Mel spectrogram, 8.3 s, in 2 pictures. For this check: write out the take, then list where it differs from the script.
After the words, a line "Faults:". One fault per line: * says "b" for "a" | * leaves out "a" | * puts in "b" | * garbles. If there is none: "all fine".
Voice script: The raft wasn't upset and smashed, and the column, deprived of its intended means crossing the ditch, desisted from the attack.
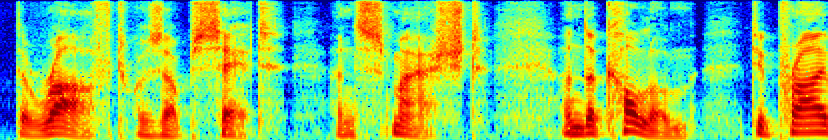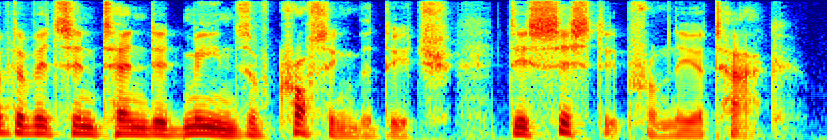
The raft was upset and smashed, and the column, deprived of its intended means of crossing the ditch, desisted from the attack.
Faults:
* says "was" for "wasn't"
* puts in "of"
